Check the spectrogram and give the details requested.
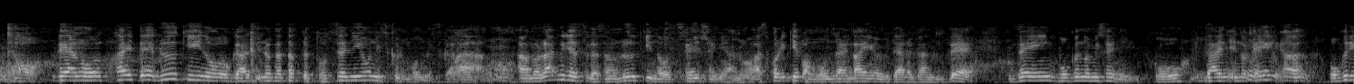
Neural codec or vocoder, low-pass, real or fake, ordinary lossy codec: codec, 16 kHz, 4.8 kbps, FACodec; 7.2 kHz; fake; Opus, 24 kbps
